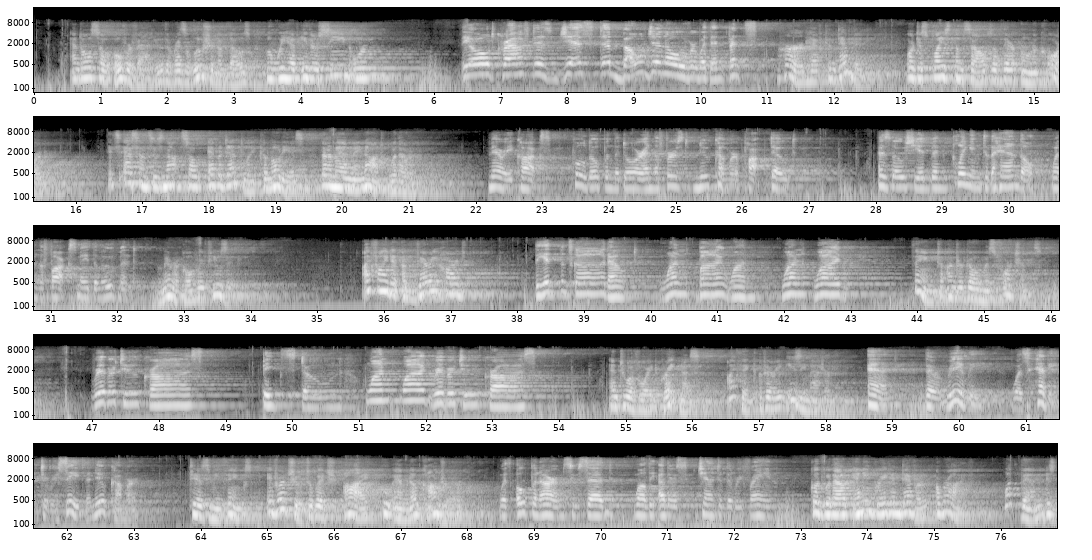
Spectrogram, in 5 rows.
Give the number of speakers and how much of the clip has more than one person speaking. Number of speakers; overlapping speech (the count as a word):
two, no overlap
